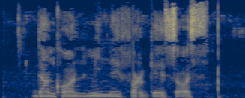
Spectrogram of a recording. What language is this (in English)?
Esperanto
